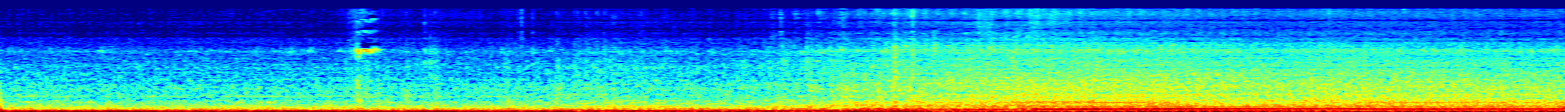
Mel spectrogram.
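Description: A car engine idles with a deep, steady, loud rumble; about halfway through its low drone settles into a firmer, even hum. No one speaks.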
